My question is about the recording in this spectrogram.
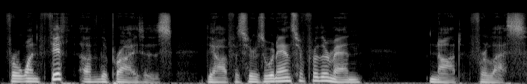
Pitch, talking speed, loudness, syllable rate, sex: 120 Hz, 180 wpm, -21 LUFS, 5.1 syllables/s, male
